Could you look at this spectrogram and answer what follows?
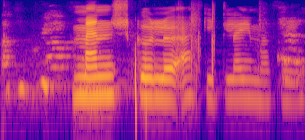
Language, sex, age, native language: Icelandic, female, 10, Icelandic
